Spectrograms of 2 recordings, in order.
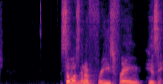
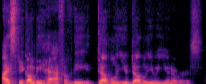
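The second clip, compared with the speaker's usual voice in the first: low, formal proclamation; mock-solemn address; 6 semitones lower than usual. Speaking for all the fans, mock-solemn. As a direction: declare it like a spokesman.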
